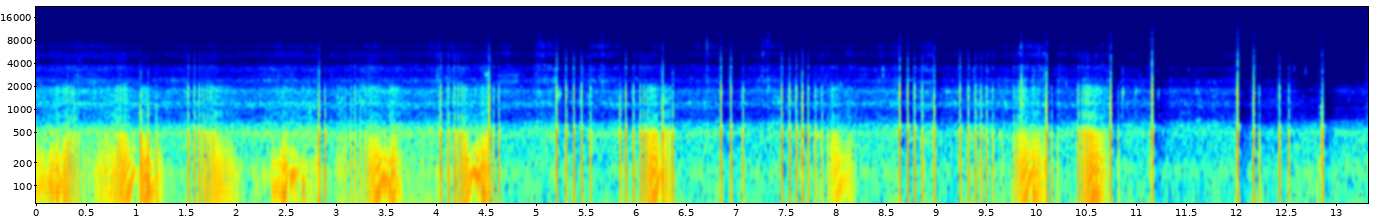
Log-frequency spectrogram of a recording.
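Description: Pool water heard through a submerged camera: muffled low rushing surges, roughly one a second, with many sharp clicks and pops scattered through.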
